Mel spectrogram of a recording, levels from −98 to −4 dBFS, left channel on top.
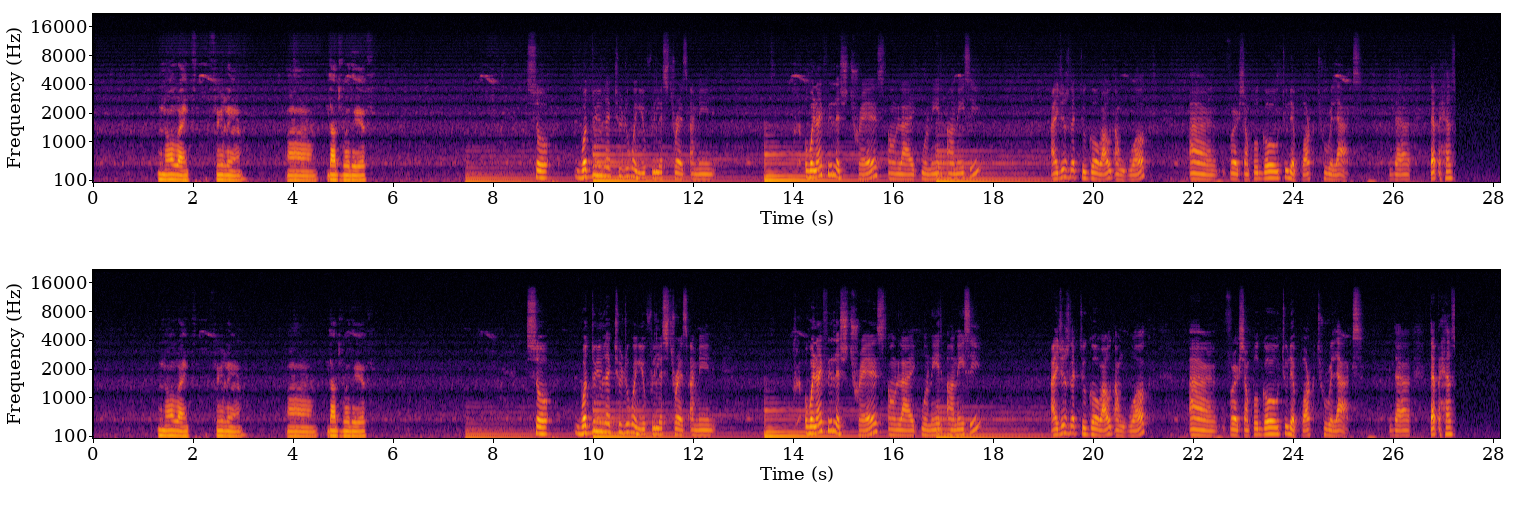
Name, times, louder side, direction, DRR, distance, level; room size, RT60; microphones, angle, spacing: voice 1, 1.3-1.9 2.5-3.0 3.9-5.5, left 1 dB, 70° left, 5.7 m, -26 dB
sound 1, 7.4-19.5, equal, 40° left, 3.9 m, -35 dB
voice 2, 8.7-9.2 9.6-12.4 14.0-17.8 19.1-21.1 21.9-25.4 25.9-26.3 26.7-27.2, right 2 dB, 70° right, 1.2 m, -30 dB
head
